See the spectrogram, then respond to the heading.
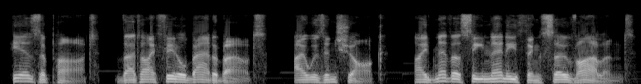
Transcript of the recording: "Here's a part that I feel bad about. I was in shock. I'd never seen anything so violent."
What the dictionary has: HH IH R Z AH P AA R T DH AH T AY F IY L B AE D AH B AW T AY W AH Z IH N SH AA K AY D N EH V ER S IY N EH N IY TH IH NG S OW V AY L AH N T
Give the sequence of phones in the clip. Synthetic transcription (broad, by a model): HH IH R Z AH P AA R T DH AH T AY F IY L B AE D AH B AW T AY W AH Z IH N SH AA K AY D N EH V ER S IY N EH N IY TH IH NG S OW V AY L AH N T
